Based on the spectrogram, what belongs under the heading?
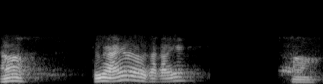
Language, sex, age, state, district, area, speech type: Marathi, male, 60+, Maharashtra, Satara, rural, conversation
